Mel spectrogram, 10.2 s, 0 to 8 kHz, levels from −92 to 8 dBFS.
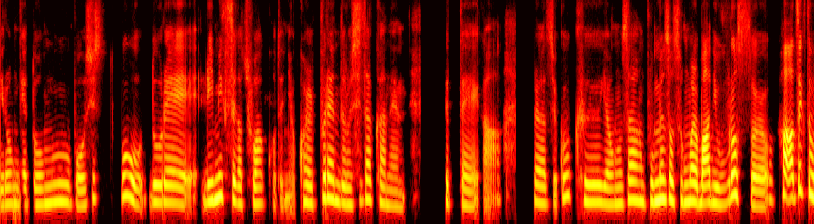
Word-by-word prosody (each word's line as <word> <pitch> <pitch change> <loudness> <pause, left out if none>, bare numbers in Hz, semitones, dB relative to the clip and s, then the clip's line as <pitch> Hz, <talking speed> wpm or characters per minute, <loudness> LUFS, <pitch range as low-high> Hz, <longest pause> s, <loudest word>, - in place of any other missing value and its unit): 이런 180 +1 -3
게 175 - -6
너무 190 +3 -2
멋있었고 230 +4 -3
노래 195 -2 0
리믹스가 220 0 +2
좋았거든요 185 +6 -6
걸프렌드로 200 0 0
시작하는 185 -5 -5 0.5
그때가. - - -5 0.5
그래 200 -2 -1
가지고 235 +8 -4
그 195 -2 0
영상 185 +4 0
보면서 220 +3 +5
정말 205 -1 +2
많이 190 0 +6
울었어요. 180 - +1
아직도 280 +3 +6
200 Hz, 320 characters per minute, -19 LUFS, 180-225 Hz, 0.5 s, 많이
